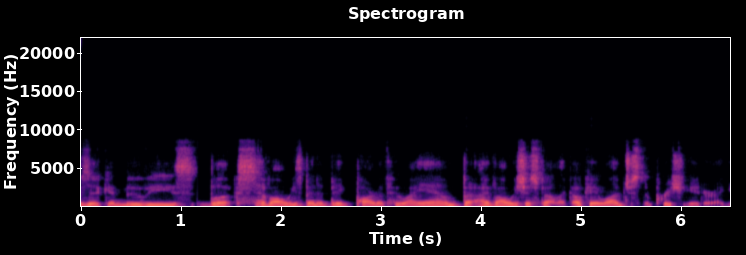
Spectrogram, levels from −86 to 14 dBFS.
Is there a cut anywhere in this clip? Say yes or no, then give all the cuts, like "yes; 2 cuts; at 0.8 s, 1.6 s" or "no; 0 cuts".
yes; 1 cut; at 1.2 s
